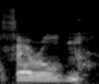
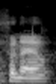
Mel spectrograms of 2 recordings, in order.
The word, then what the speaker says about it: Ferrell: But it was in that wave of these Judd Apatow type comedies with who I realized I kept saying Will Ferrell, like I'm saying Emerald Fennell, but it's Will Ferrell.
